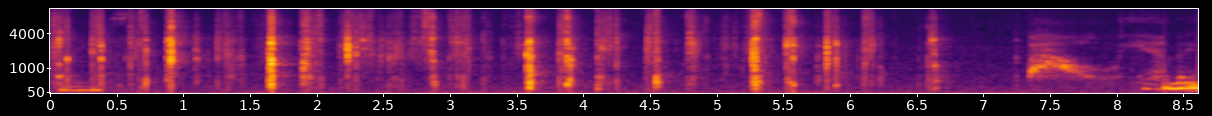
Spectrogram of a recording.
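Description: Oracle cards for a tarot reading are shuffled in a run of crisp, rapid riffling bursts, close and fairly quiet, with short pauses between them and a soft voice near the end.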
